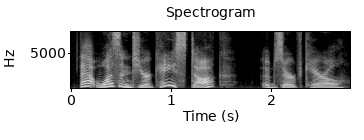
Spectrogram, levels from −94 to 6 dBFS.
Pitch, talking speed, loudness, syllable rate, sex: 245 Hz, 150 wpm, -17 LUFS, 4.3 syllables/s, female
